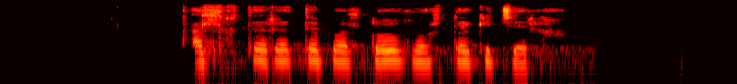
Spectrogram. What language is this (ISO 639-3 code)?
mon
